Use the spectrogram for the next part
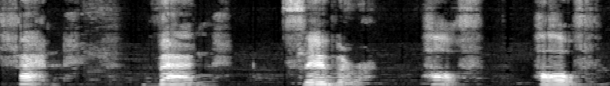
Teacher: The lower lips in contact with the upper teeth. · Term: labiodental fricatives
